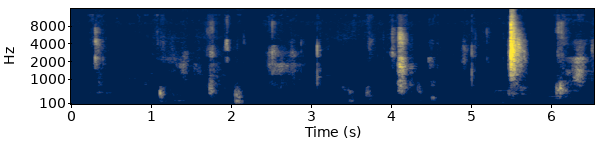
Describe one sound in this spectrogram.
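A pencil scratches and rasps across paper in quick strokes.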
